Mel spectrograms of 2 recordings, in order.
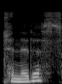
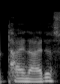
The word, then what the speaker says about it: tinnitus: I guess a tangent is off to the side, but I suffer from tinnitus or tinnitus, however you want to pronounce it.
